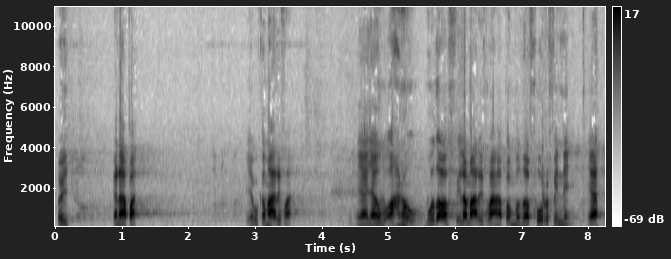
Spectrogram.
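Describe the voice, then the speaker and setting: A slightly high, animated male voice belongs to an Indonesian Arabic grammar teacher repeatedly prompting his pupils during a classroom drill, briskly coaxing answers. The audio is dull and lo-fi with a long hall reverb.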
